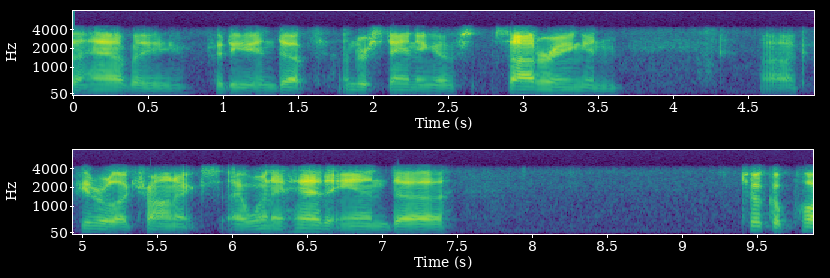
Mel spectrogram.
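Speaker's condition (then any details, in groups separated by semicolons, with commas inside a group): No condition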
